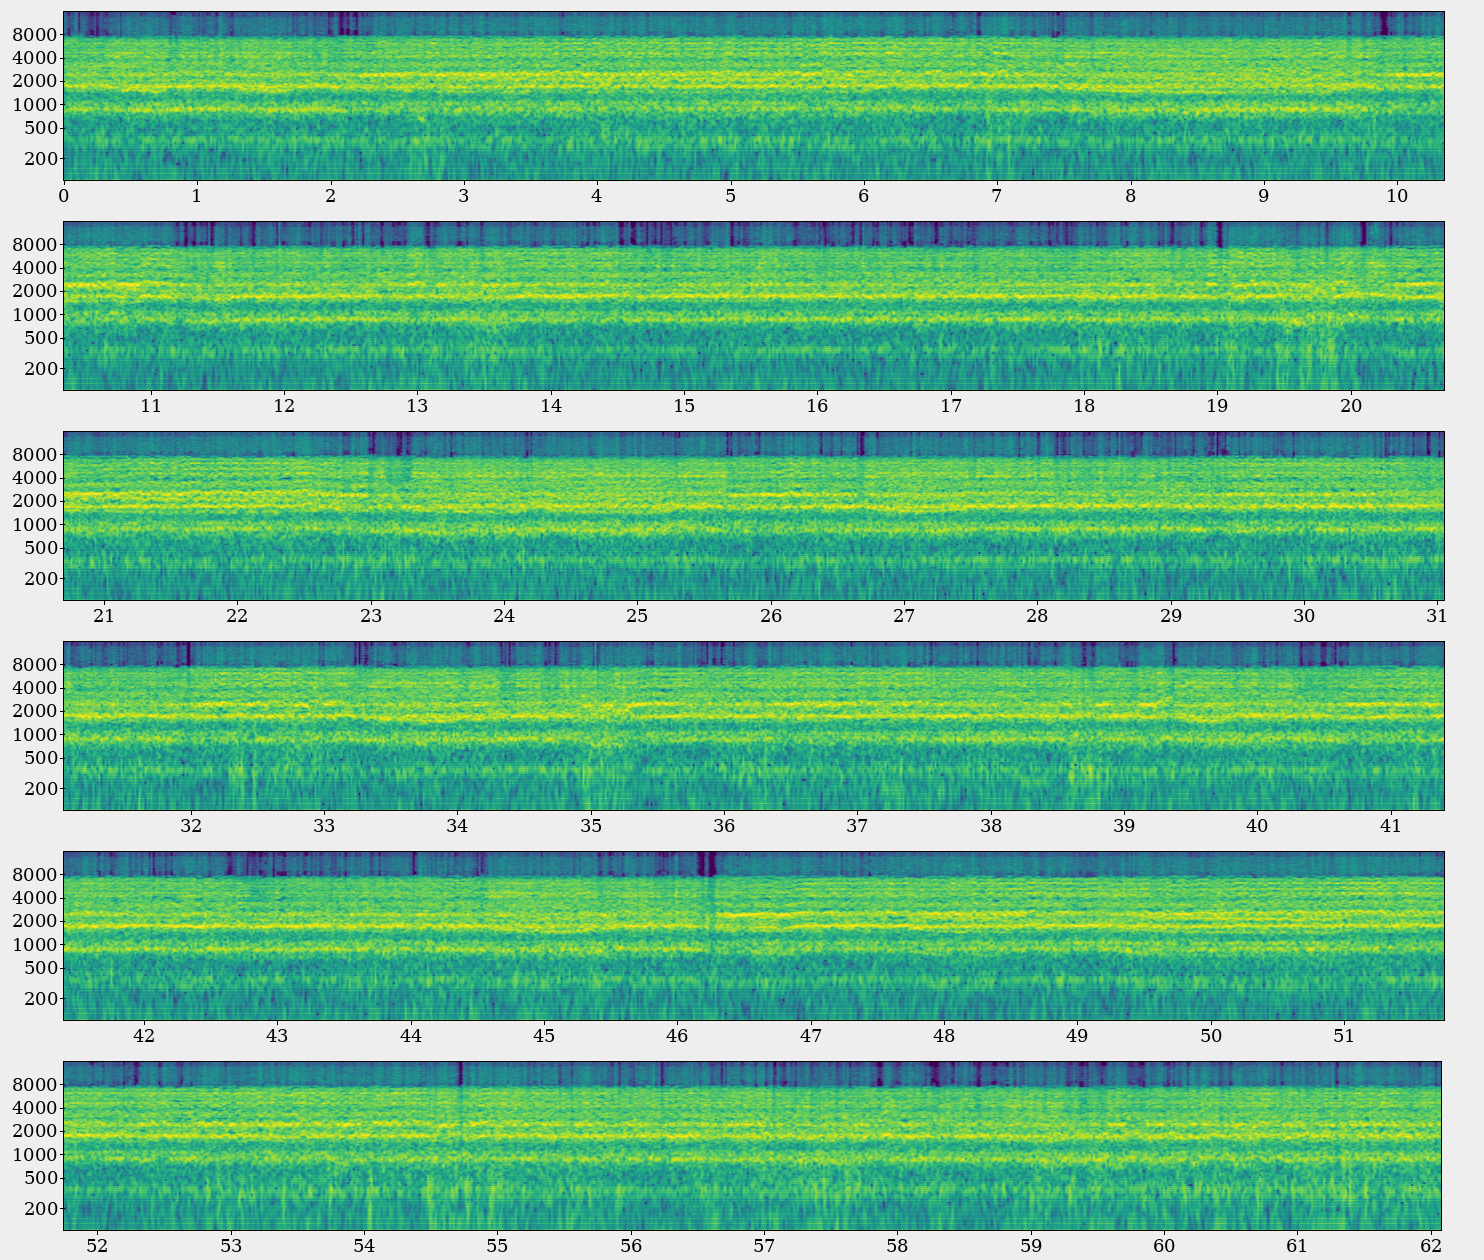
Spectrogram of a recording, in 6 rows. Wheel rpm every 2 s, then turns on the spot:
220, 210, 210, 220, 210, 220, 230, 230, 230, 230, 210, 220, 220, 220, 230, 230, 220, 220, 230, 230, 230, 230, 220, 220, 220, 220, 220, 240, 230, 230, 230.
none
